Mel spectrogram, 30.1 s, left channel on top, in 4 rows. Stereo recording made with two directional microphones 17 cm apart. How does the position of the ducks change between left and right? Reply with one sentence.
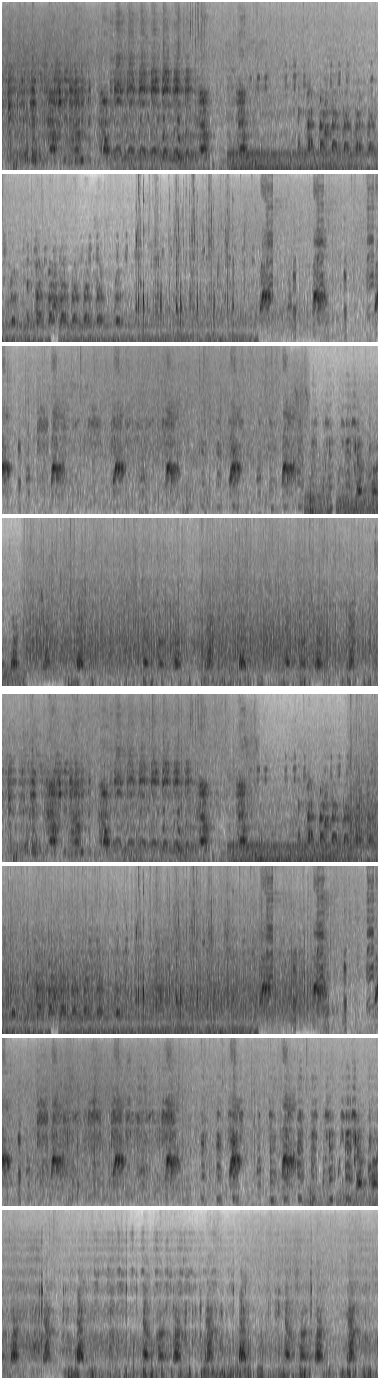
You can hear the ducks go from the left side to the right.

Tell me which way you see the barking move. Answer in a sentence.
You can hear the barking stay put.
